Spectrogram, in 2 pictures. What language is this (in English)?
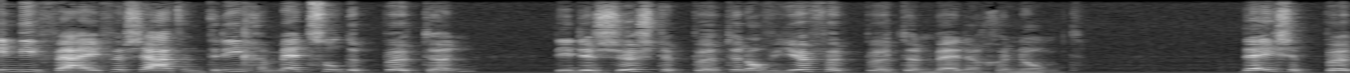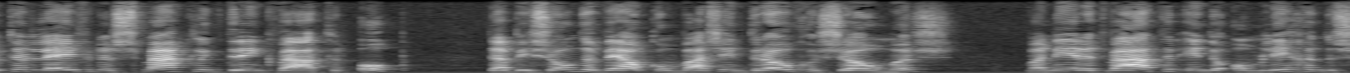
Dutch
